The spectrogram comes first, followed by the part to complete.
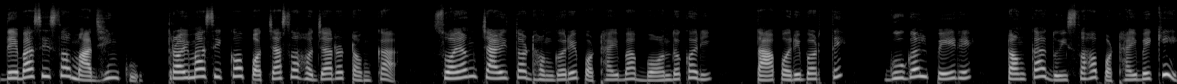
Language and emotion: Odia, neutral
